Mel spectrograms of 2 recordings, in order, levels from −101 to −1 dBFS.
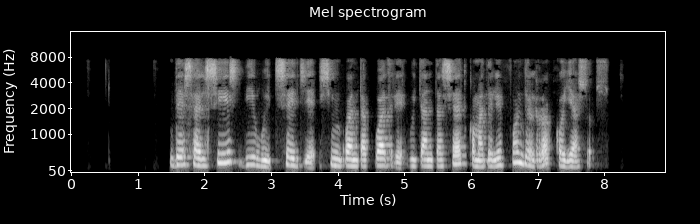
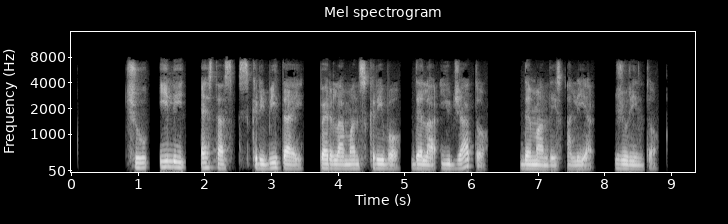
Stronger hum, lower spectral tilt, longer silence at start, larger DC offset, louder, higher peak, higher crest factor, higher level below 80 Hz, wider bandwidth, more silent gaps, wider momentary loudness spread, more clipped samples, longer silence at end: neither; about the same, -4.5 dB/octave vs -5 dB/octave; first, 1.5 s vs 0.85 s; neither; about the same, -17 LUFS vs -19 LUFS; about the same, 0 dBFS vs -2 dBFS; about the same, 18 dB vs 18 dB; second, -66 dBFS vs -58 dBFS; about the same, 8 kHz vs 7.8 kHz; second, none vs 1.17-1.32 s, 1.73-1.94 s, 2.46-2.50 s, 3.49-3.73 s, 4.95-5.09 s, 6.26-6.73 s, 7.86-8.14 s; second, 8 LU vs 12 LU; neither; first, 0.95 s vs 0.6 s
